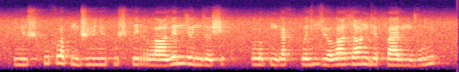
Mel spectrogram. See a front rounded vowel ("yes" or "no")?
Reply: yes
